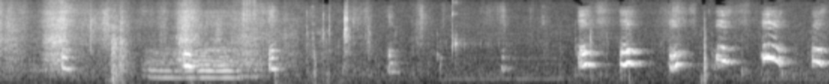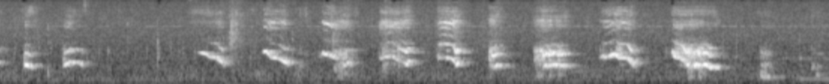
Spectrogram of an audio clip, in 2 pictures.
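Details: Fourteen-day-old Labrador Retriever puppy from Litter J: a quick run of short, high squeaky whimpers and yelps, each rising then falling, many coming close together in a steady stream, with a few soft rustles at the start.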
